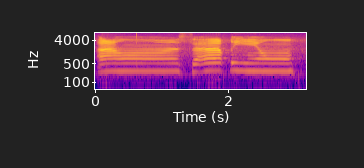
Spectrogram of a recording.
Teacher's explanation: اب نون ساکن ہے، اور نون ساکن کے بعد سین آ رہا ہے، تو یہاں پہ ہم اخفا کی صورت میں غنہ کریں گے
